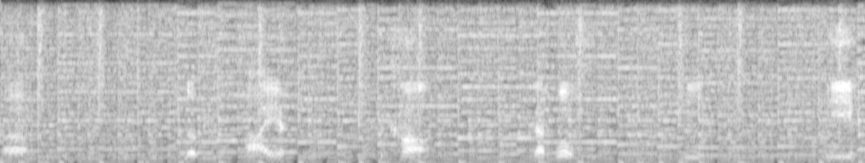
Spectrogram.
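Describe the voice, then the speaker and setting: A man's voice: fairly high pitch, heavily acted. A man playing a hostile, cocky murder suspect on a witness stand in a courtroom audio drama, sneering and coming unhinged. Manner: sneering, stammering under pressure, shouting.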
